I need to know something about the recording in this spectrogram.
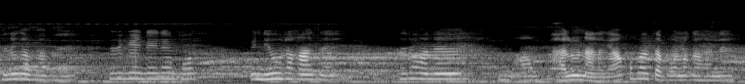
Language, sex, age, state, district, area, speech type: Assamese, female, 45-60, Assam, Morigaon, rural, spontaneous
